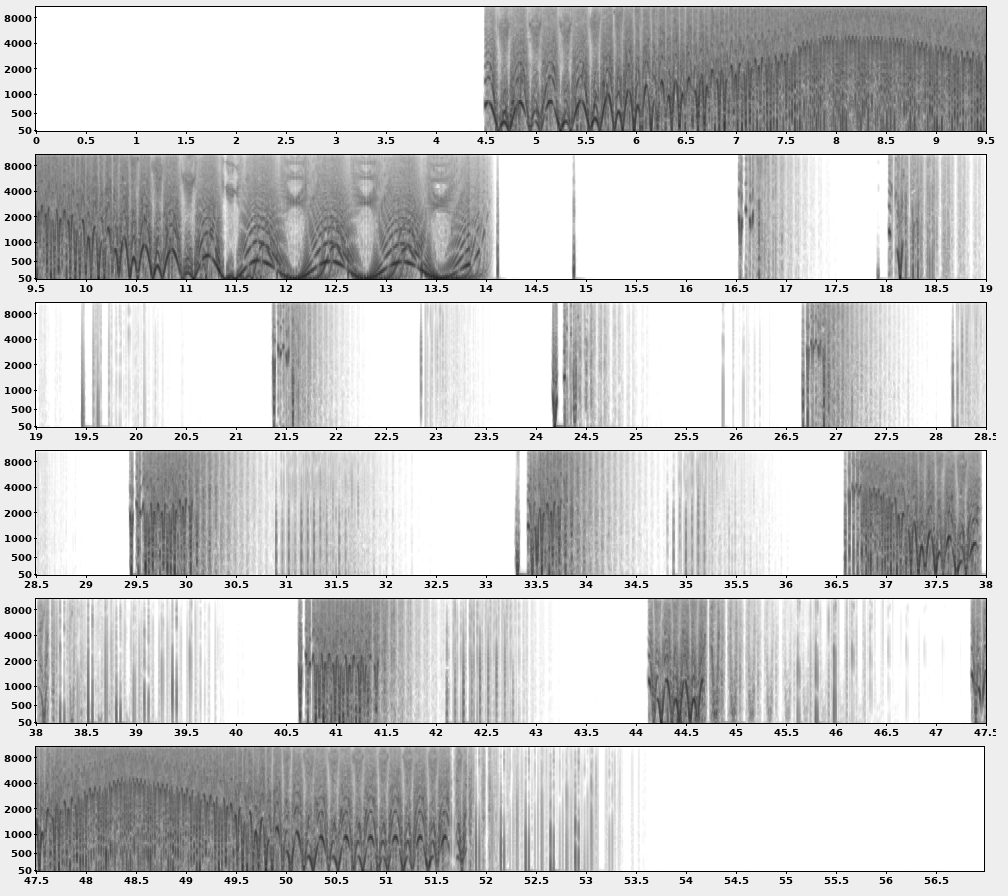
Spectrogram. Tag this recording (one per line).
bee
synth
synthesizer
